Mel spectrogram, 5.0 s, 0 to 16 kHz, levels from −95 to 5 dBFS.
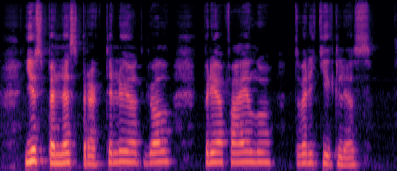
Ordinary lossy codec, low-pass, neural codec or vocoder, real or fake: Opus, 64 kbps; 14.4 kHz; none; real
